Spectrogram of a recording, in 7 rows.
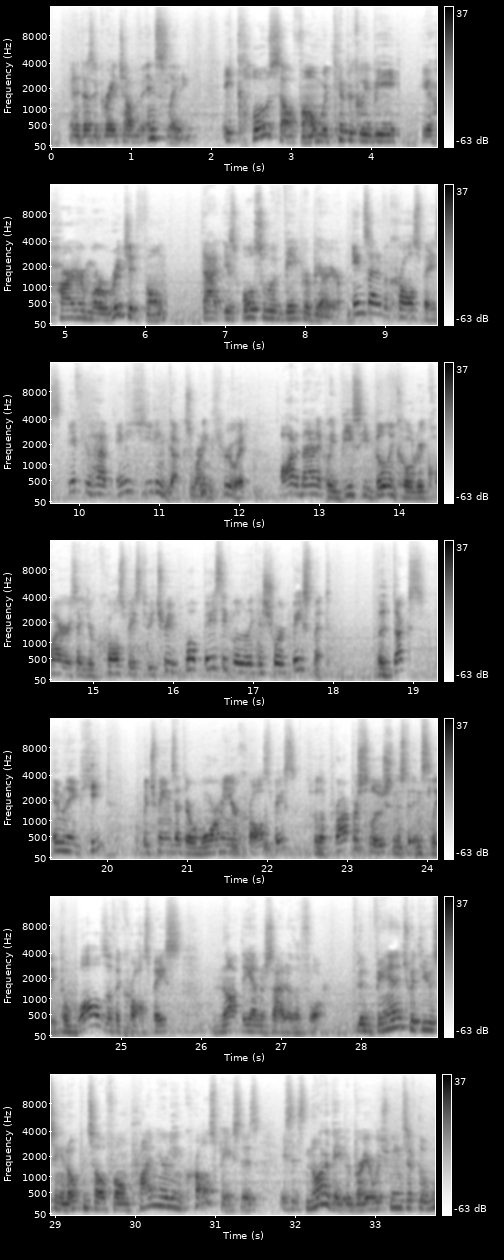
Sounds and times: Speech: 0.2s - 33.7s.

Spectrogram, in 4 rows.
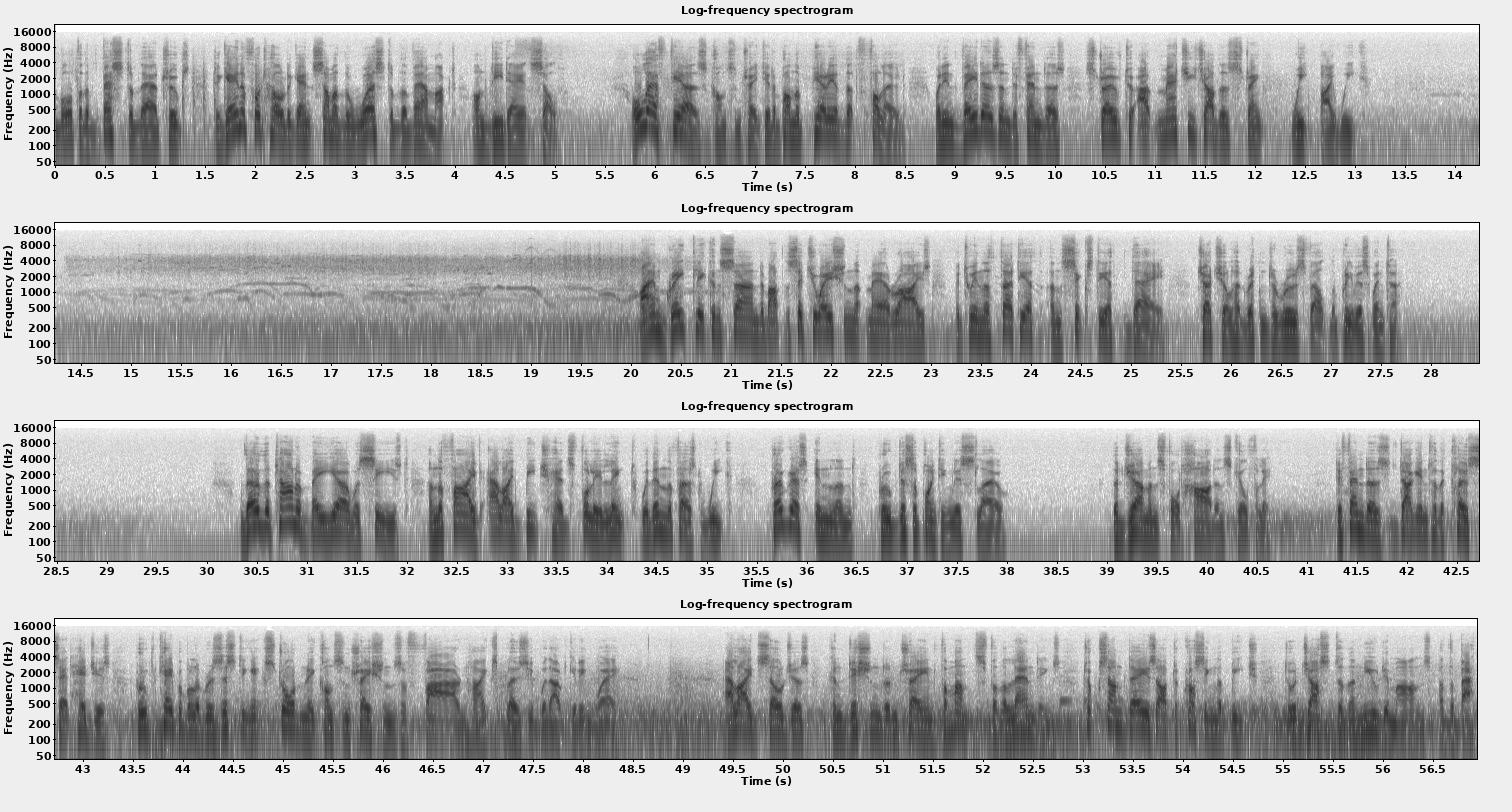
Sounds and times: Speech: 0.0s - 13.2s, 15.8s - 27.7s, 30.3s - 38.0s, 39.0s - 40.7s, 41.3s - 48.4s, 49.4s - 56.9s
Outside, rural or natural: 0.0s - 56.9s.

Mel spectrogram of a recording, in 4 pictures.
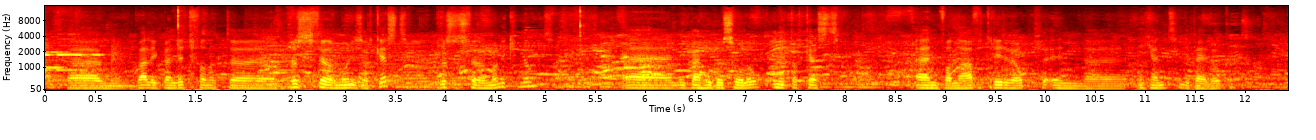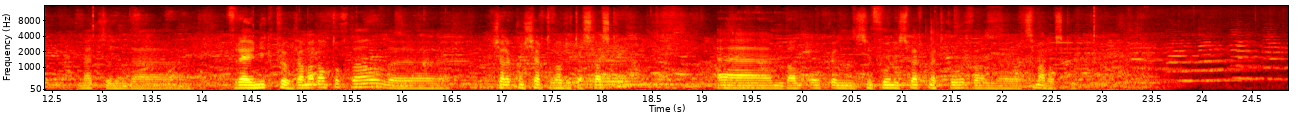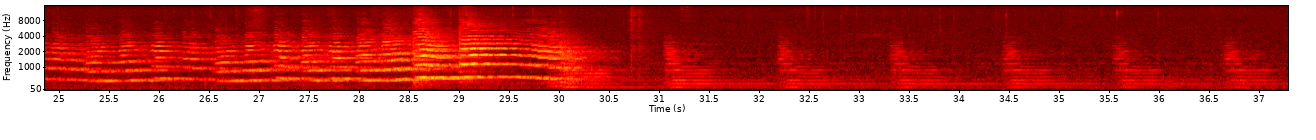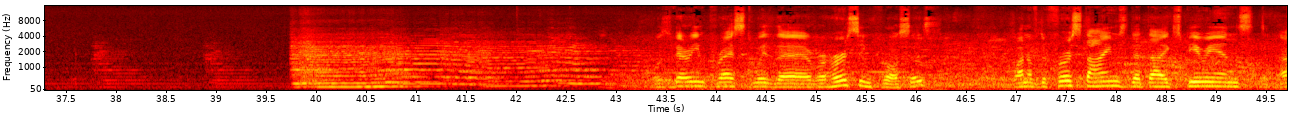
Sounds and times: Speech: 0.0s - 23.1s, 43.4s - 46.2s, 47.0s - 49.7s.

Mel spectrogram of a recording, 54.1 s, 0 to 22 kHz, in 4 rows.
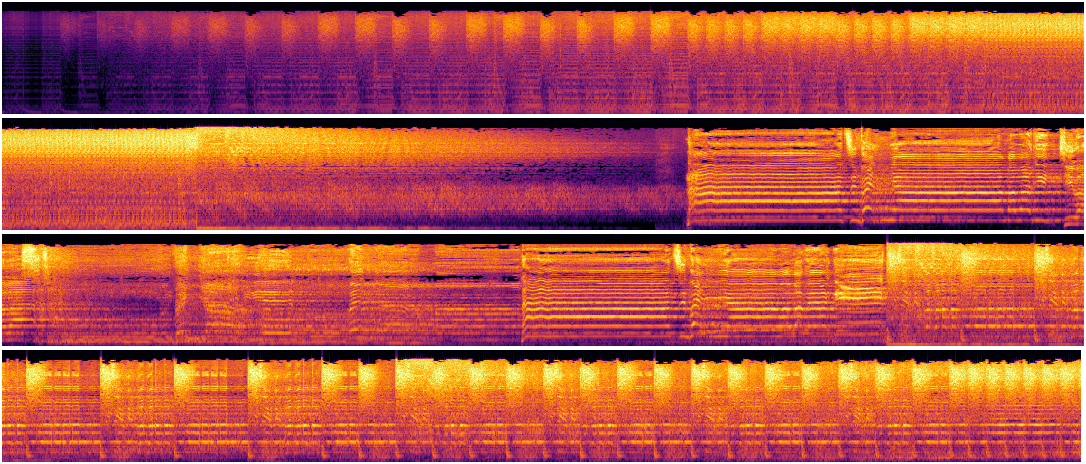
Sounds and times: Music: 0.0s - 20.0s, 22.1s - 54.0s.

